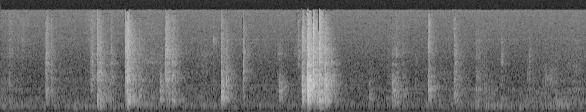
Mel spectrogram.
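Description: Plastic bowls and toys knocking and clattering on a high-chair tray as a baby handles and bangs them: a string of irregular knocks, the loudest about four and a half seconds in.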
